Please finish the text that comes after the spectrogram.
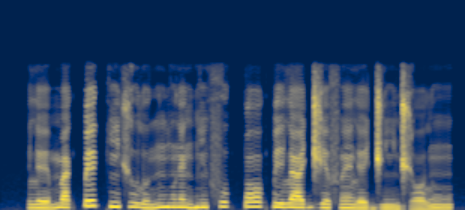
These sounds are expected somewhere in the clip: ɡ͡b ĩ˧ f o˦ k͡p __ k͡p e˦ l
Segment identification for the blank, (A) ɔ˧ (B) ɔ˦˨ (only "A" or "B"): A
